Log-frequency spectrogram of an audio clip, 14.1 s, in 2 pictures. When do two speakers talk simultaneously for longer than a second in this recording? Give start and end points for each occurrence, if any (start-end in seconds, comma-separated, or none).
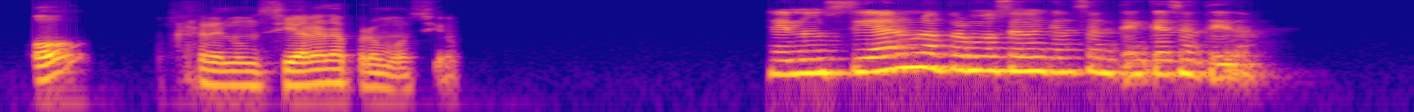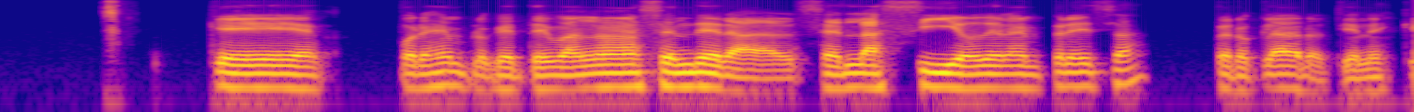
none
